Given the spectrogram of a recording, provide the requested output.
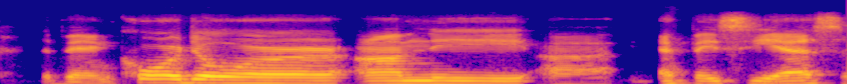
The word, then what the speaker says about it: FACS: Kind of like some of your more recent post punk progenitors like um the band Corridor, Omni, uh FACS, I pronounce facts.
